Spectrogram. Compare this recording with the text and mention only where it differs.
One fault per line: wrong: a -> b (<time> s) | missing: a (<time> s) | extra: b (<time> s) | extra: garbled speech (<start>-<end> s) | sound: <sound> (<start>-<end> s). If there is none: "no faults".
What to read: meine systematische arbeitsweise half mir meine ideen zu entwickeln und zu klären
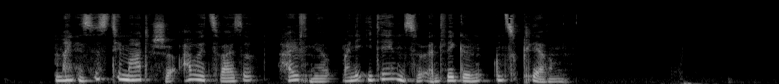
sound: squeak (6.6-7.2 s)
